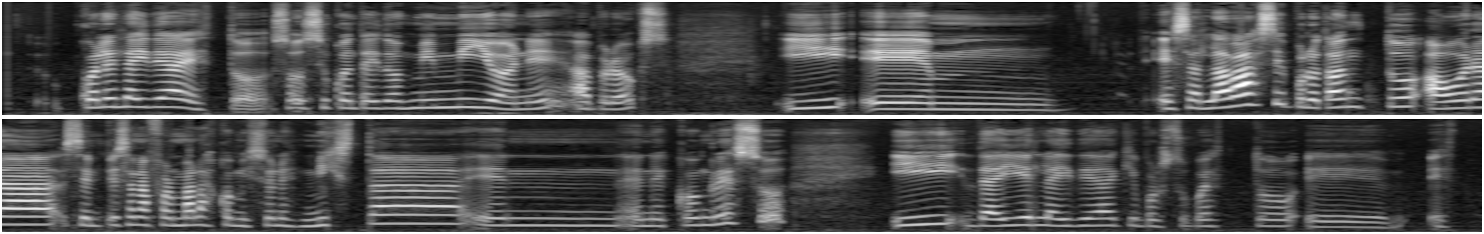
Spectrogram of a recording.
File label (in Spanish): cuña presupuesto male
